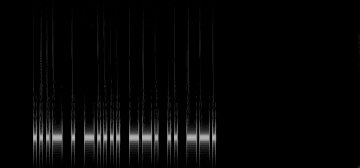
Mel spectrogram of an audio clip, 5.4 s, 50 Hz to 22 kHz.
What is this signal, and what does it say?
Morse code, heard as a keyed tone, about 25 wpm, 700 Hz. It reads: VE6GIG
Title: DXCC-100 Call Signs - 6 Characters - Repeated 3x - 25wpm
